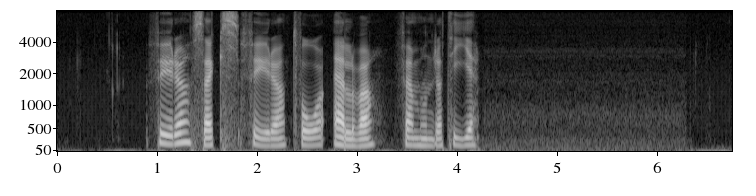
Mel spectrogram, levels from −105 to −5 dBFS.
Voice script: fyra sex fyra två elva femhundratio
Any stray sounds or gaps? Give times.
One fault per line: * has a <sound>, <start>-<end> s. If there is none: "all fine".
all fine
